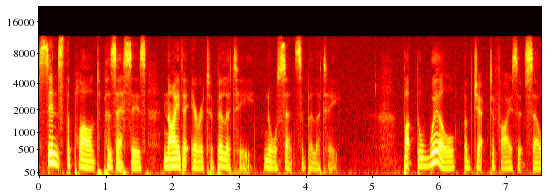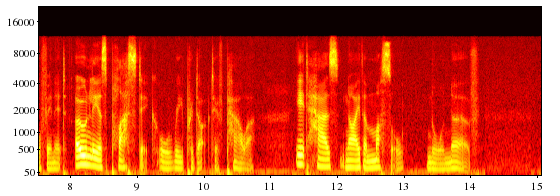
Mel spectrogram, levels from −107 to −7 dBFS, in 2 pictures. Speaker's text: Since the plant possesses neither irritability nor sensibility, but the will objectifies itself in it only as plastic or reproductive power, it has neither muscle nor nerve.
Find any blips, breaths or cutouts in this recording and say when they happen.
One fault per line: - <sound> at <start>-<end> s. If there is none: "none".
none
